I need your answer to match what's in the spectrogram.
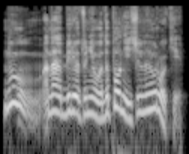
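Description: A man's voice: mid-range voice, animated, fairly quick, a little mellow, pitched above the performer's own voice, natural voice. A man reading an audiobook, voicing an impatient, incredulous teenage boy wizard. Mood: placating.

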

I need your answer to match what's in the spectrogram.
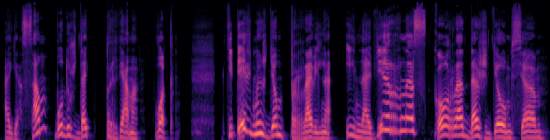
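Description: A woman's voice: fairly low pitch, very animated, takes it slowly, a little mellow, no echo, studio quality, full character voice. A woman voicing a bossy, self-important parrot in a storybook reading. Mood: lecturing. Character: bossy know-it-all parrot.

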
